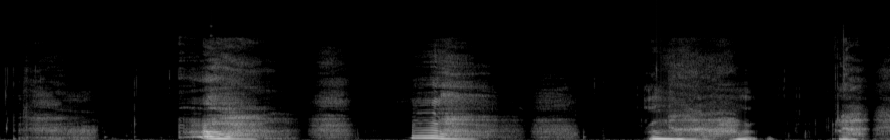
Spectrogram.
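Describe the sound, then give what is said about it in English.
A person makes an exaggerated fake yawn while watching a movie, as a move before putting an arm around someone's shoulder. It comes as a few drawn-out, voiced groans sliding down in pitch, separated by breathy pauses, fairly loud. “Oh, well, I thought it was obvious from the big fake yawn and my arm wrapping around your shoulder.”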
